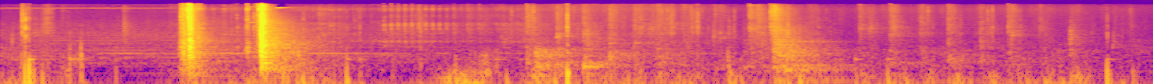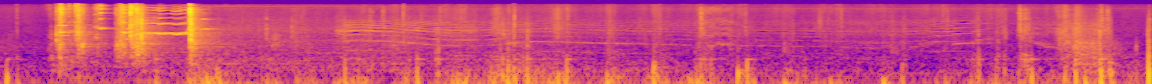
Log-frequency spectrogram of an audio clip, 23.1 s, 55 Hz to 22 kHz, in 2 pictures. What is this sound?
door fireproof stairwell squeaky faint walking stairs
In the stairwell at an independent senior living facility: opened heavy secure fire door (opens with bar, not knob), ran downstairs (echoes), hear door closing behind, open another door, walk on carpet, hear 2nd door close from behind. Walking sounds are faint.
